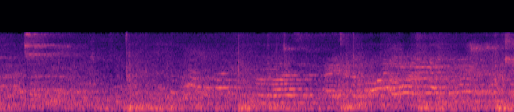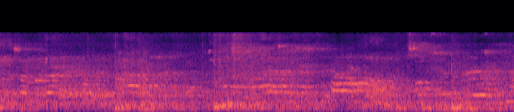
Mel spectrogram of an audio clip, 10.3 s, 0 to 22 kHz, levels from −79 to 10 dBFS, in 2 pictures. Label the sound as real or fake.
fake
